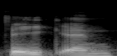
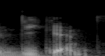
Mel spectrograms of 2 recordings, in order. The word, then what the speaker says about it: weekend: So we do pronounce it as a Dutch W, but then we don't say weekend, we say weekend.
